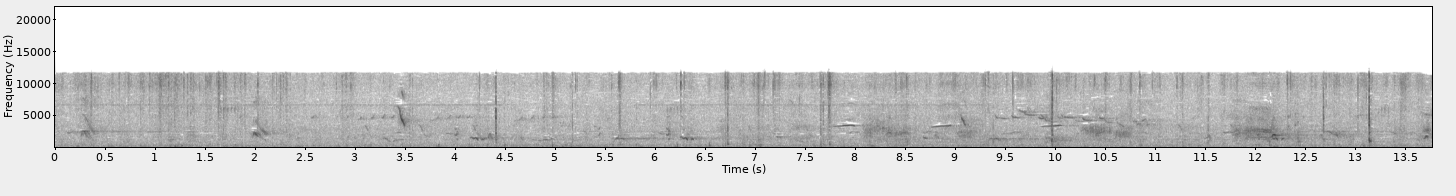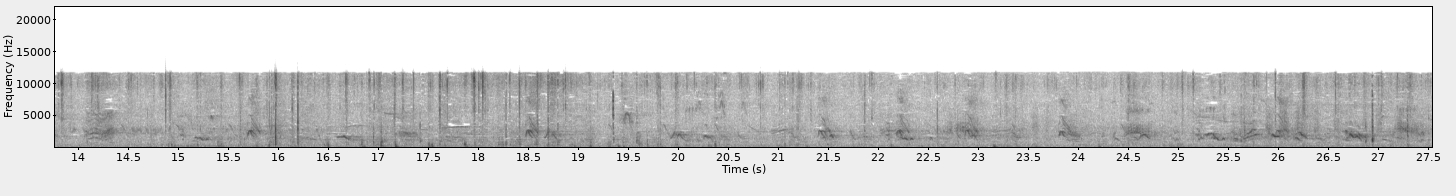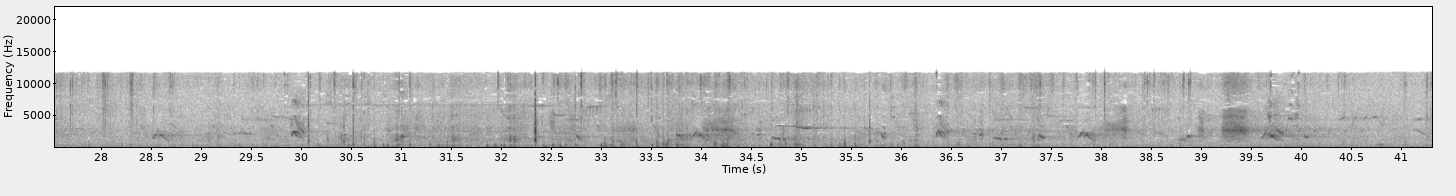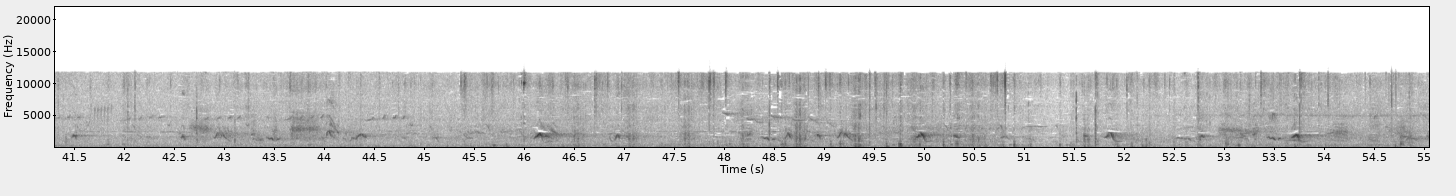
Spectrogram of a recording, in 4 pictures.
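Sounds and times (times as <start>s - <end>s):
birds chirping: 0.1s - 55.0s.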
